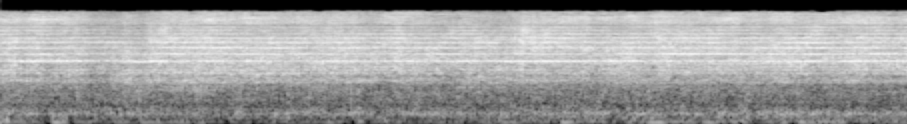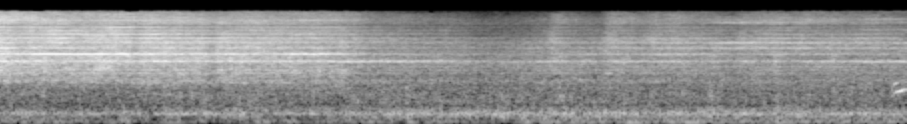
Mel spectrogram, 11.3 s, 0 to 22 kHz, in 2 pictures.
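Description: Class 390 Pendolino electric train rolling past on its way out of the station, with a steady high-pitched squeal over a low rumble; the squeal fades after about eight seconds.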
